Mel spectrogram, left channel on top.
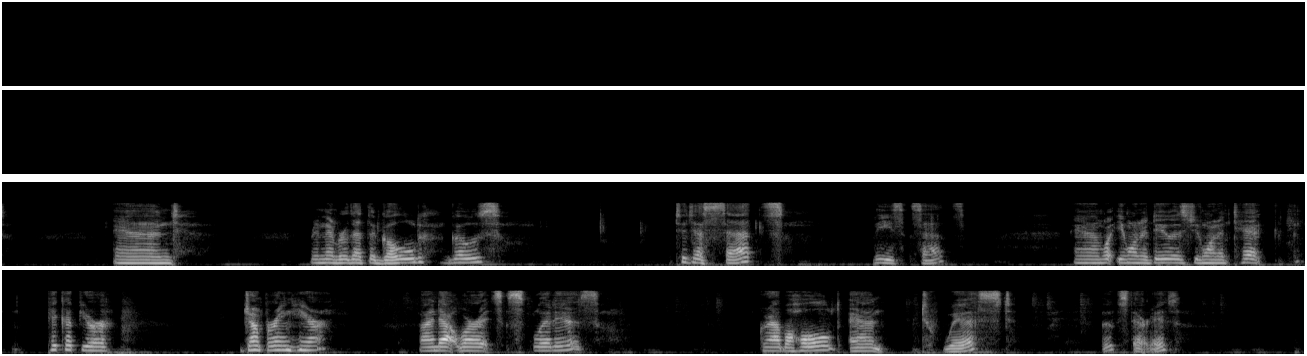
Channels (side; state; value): left; silent; digital silence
